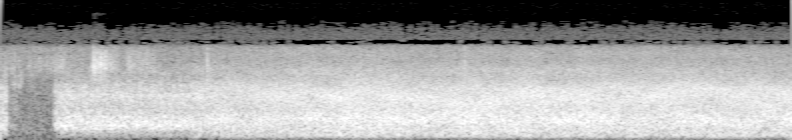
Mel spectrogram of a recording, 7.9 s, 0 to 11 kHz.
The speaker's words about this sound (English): Also, if someone is on the call from a car, we're getting a lot of noise over the phone. It would help us out if you muted. Yeah. You don't like the sound of I-95?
